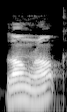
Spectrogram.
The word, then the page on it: Long Rock: English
